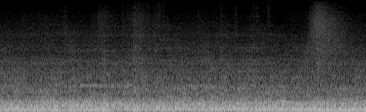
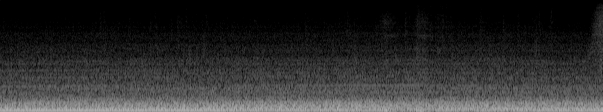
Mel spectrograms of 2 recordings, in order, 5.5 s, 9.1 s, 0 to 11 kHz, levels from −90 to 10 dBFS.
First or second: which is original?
second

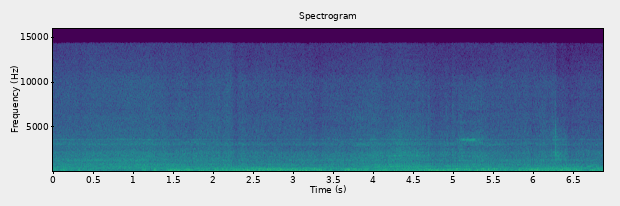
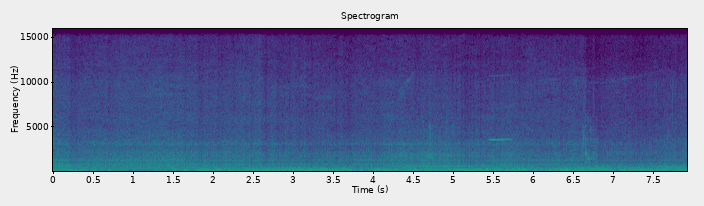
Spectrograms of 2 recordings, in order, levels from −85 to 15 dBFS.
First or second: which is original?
second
